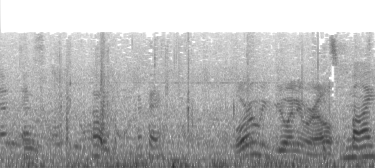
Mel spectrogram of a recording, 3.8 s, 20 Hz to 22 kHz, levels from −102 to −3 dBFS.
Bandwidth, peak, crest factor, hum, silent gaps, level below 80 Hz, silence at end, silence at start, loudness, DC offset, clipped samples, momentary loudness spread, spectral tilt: 11.5 kHz; -16 dBFS; 18 dB; none; none; -42 dBFS; 0 s; 0 s; -35 LUFS; under 0.1%; under 0.1%; 9 LU; -5.5 dB/octave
